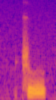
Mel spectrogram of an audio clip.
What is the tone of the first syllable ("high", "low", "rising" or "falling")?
low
